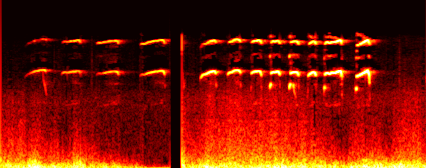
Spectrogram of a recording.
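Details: Osprey at a nest at Loch Garten, Scotland, male and female pair, early September: a series of short high whistled chirps, evenly spaced at first, then quicker and overlapping, with a soft low rumble underneath.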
